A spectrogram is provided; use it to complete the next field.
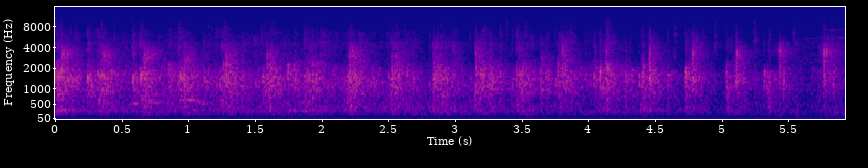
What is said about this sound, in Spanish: Si le da un fuerte aplauso al Señor, mucho mejor, hermano.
